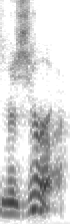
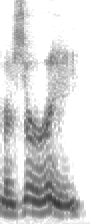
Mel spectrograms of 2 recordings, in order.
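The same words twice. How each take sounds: First: The word ends without an 'ee' sound. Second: The word ends with an 'ee' sound. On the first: The speaker calls it right. "It's Missouri, right?" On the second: The speaker calls it wrong. "why do you guys keep on putting the E on the end of the word?"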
